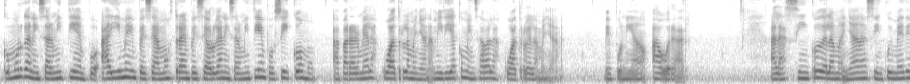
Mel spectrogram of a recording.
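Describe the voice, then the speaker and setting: Woman evangelist telling her testimony, fervent, keeps repeating herself, bit of faint background hiss. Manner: fervent, repeats phrases, voice rises high when emotional. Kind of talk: personal testimony sermon.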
